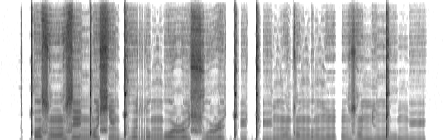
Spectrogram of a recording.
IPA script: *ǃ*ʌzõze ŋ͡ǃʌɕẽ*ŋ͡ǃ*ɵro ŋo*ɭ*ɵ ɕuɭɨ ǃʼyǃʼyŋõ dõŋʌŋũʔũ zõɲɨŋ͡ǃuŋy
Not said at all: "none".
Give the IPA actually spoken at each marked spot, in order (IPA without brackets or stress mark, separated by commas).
ǃ, ɡ͡ǃ, ɭ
